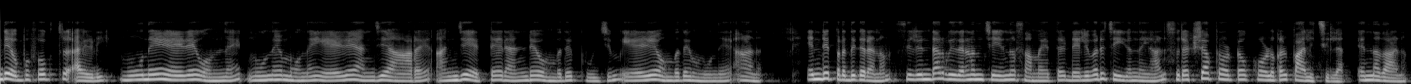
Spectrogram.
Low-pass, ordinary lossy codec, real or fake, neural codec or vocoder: none; none; fake; codec, 16 kHz, 2 kbps, FunCodec, trained on Chinese and English, 25 frames a second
